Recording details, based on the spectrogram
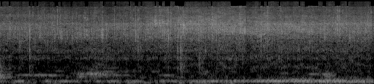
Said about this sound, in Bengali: করলাটা একটু সময় ধরে ভাজতে হবে।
